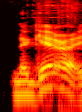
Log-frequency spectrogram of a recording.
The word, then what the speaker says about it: Nogueira: That's how you pronounce it, right? Nora. Noera.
